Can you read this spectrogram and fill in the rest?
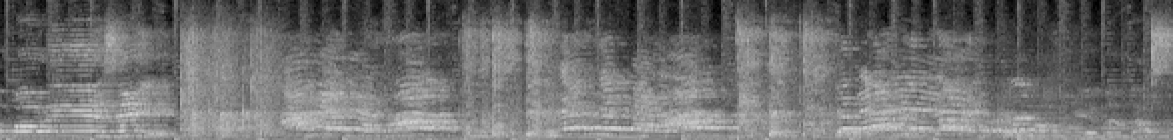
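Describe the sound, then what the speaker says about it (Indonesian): Children in a classroom perform a rhythmic clapping game, with steady, loud rounds of hand claps and taps under continuous chanting voices and classroom chatter throughout. "Oke, kita tepuk polisi."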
